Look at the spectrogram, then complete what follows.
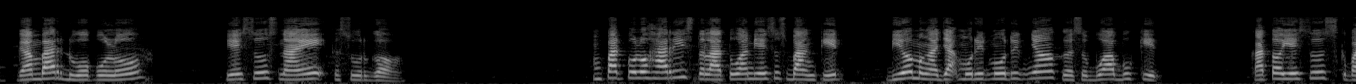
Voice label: Good News Malay Jambi; Malay Christian Resources and Media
